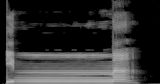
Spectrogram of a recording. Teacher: Dengungnya ini maksudnya dua tuh apa? Tahan dua harokat. Baru masuk ke vokal A-nya. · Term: gunnah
